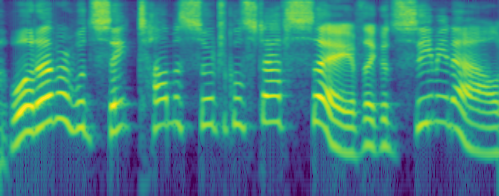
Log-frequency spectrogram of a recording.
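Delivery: high, loud, laughing matron voice; gurgling Matron. Acted. Matron laughing at her surgical staff, high gurgling voice. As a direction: bubble it out through laughter. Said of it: "she gurgled".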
